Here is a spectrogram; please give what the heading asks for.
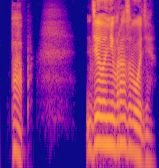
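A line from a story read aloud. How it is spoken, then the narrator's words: Tired objection. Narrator (Russian): устало возразил Рори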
